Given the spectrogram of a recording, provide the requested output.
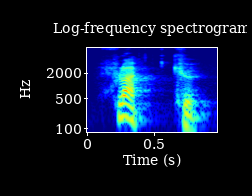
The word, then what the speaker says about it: flaque: Une flaque. Flaque, 2 syllabes dans flaque. C'est le que de phoque. Flaque. Attention, écoutez bien la première syllabe. Flaque. Et il y a une lettre muette à la fin.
